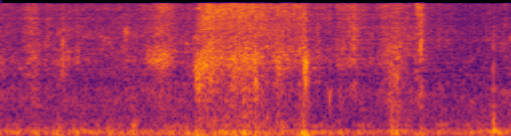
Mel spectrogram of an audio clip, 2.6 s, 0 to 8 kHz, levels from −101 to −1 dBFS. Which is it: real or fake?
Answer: fake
